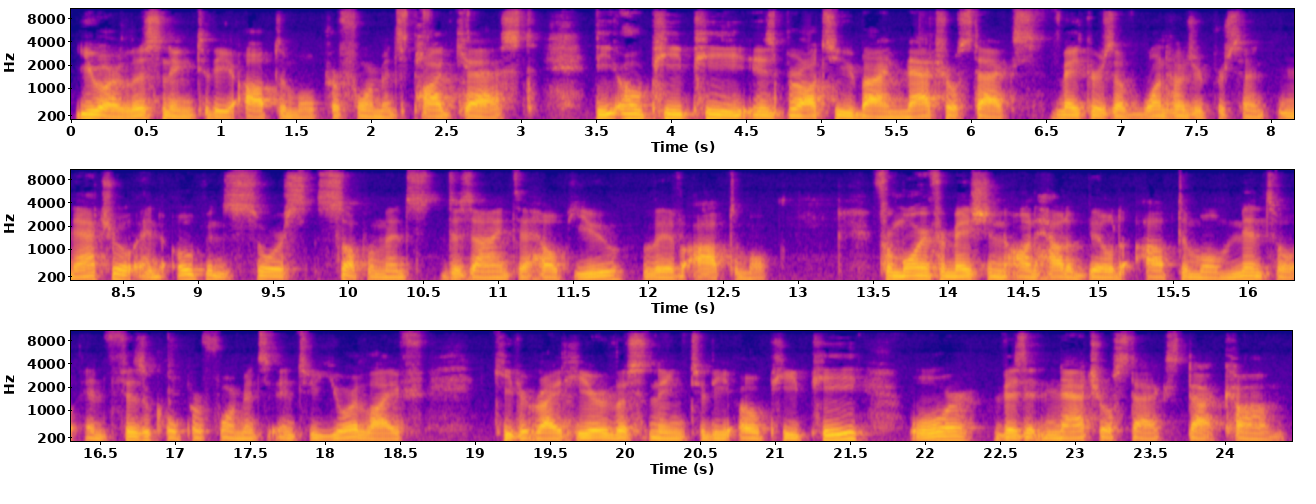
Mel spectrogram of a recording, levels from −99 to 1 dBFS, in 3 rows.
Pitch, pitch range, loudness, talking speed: 100 Hz, 90-115 Hz, -17 LUFS, 140 wpm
